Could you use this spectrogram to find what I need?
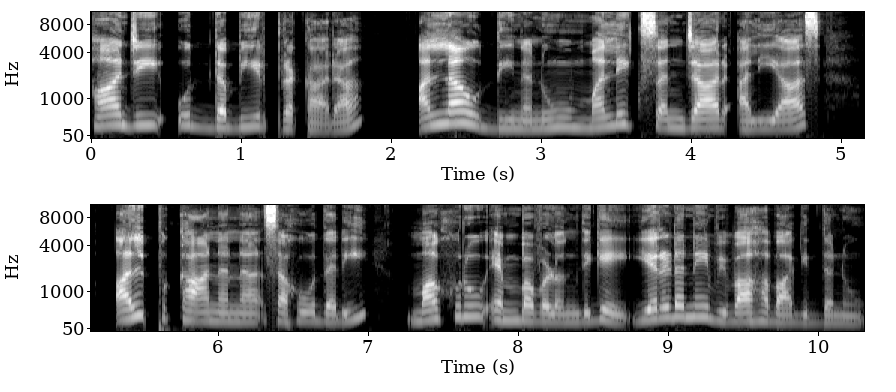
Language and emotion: Kannada, neutral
